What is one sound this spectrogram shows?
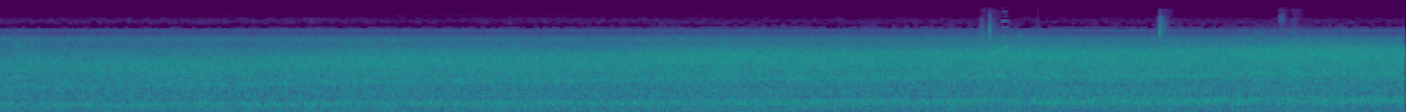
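An aircraft engine roars steadily while the plane rolls down a runway.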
